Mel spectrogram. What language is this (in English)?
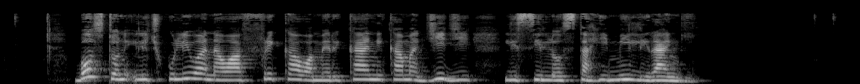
Swahili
